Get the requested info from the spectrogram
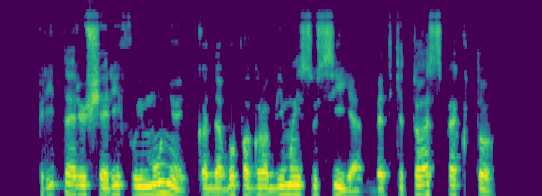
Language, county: Lithuanian, Vilnius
